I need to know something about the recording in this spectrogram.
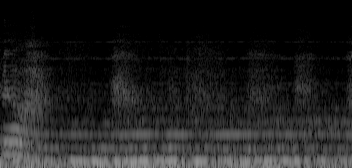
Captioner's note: panting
